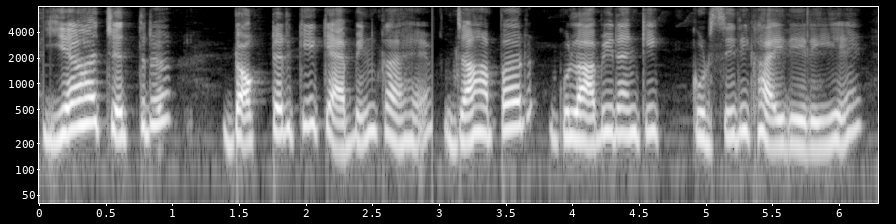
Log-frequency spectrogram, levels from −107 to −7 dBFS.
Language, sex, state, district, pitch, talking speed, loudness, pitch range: Hindi, female, Uttar Pradesh, Deoria, 260 Hz, 160 wpm, -18 LUFS, 225-285 Hz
